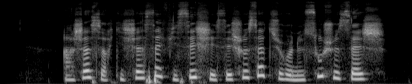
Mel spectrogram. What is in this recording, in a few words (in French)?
Virelangue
